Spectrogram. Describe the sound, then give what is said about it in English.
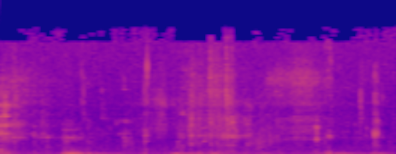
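Wet, squishy biting and chewing of a yellow tomato right into a microphone, with crackly mouth clicks and low muffled thumps in irregular bursts over a few seconds. “Yeah, so we're gonna try and avoid too much chewing into the mic.”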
